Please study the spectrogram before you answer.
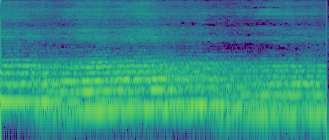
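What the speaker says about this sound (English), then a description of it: "It was basically a lot of men in a big church, and they were all chanting, started out as one note at a time" Men chant Gregorian plainchant in a big church, their voices blending into a sustained, resonant line of slowly shifting notes, heard alone and fairly soft.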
